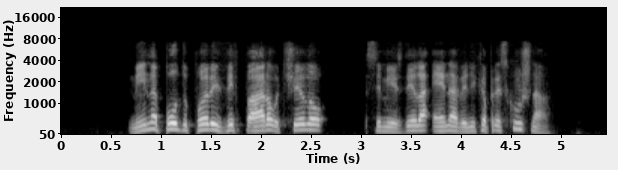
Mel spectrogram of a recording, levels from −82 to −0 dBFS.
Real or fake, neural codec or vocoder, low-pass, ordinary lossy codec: fake; codec, 16 kHz, 1.1 kbps, Voila-Tokenizer; 7.2 kHz; none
